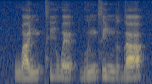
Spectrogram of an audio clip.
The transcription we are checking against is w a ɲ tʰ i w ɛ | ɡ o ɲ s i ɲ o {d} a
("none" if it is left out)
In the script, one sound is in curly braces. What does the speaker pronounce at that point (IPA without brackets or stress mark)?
d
